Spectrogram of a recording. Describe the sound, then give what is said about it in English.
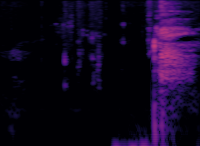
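A single sip of rum and cream soda, a brief wet slurp after a low thump, with no talking. “I'm about to take the first sip.”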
